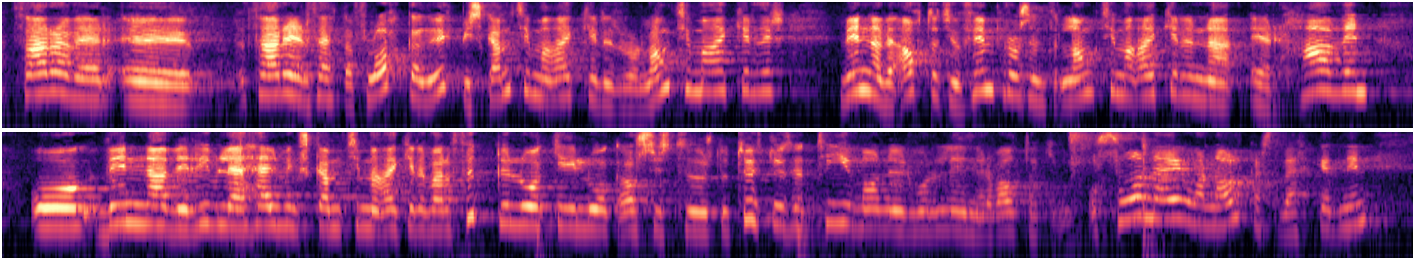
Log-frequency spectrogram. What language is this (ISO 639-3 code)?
isl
